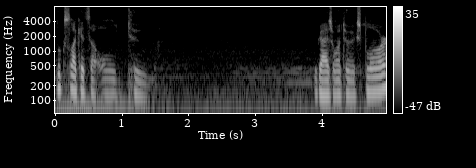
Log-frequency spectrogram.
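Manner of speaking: hushed whisper. Character back at the tomb entrance, speaking to the group; whispering. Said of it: "I'm whispering".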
